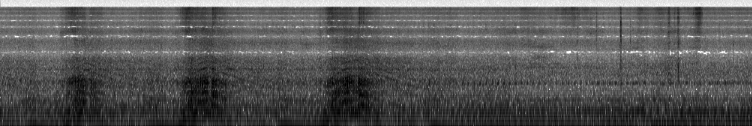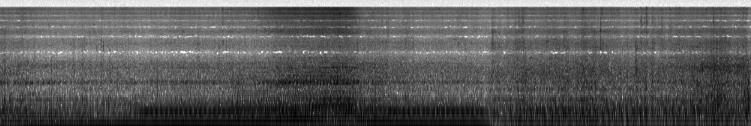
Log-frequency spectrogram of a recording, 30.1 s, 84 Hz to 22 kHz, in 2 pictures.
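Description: Dually pickup truck's engine running through its new exhaust (fresh headers and mufflers, no exhaust leaks), under way: three short revving surges in the first several seconds, then a steady low drone that climbs in pitch as the truck accelerates and drops back about 25 seconds in.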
